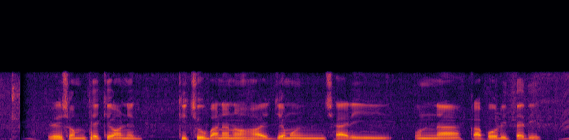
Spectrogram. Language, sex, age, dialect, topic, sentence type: Bengali, male, 18-24, Northern/Varendri, agriculture, statement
